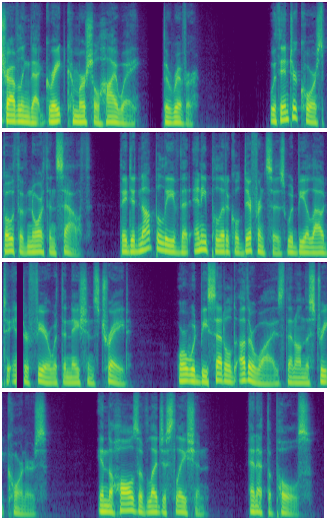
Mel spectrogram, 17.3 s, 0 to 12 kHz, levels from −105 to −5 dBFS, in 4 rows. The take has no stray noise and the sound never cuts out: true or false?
false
